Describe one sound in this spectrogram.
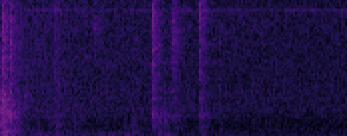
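Clothes thump and clatter softly inside a washing machine drum.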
